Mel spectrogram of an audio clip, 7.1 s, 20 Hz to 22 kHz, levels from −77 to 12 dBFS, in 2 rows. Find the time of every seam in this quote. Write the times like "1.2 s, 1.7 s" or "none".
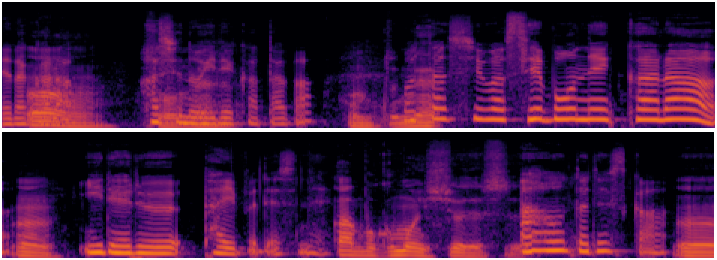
none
